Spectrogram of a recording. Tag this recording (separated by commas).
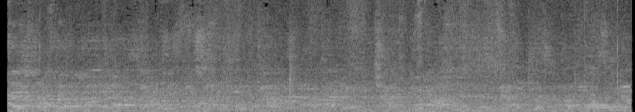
Speech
